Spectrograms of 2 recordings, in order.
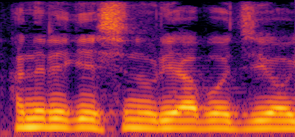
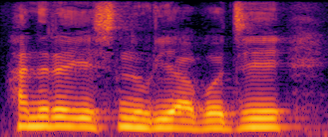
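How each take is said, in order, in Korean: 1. 음높이가 평평하고 변하지 않는 패턴을 반복합니다. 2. 구절 전체에서 음높이와 강세가 변합니다. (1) "도레미 미 레 미 이 정도로" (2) "강세에 좀 변화가 있어야 되고요"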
